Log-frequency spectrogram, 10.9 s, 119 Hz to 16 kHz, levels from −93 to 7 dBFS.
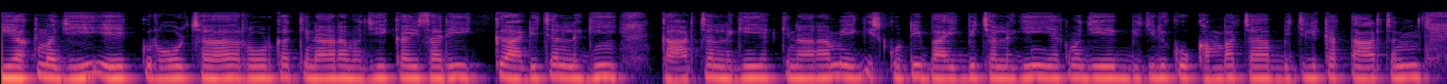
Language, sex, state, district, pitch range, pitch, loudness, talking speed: Hindi, male, Uttarakhand, Uttarkashi, 165-175 Hz, 170 Hz, -32 LUFS, 210 wpm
